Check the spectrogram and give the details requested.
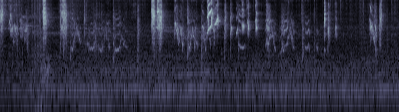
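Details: Pet budgies chirping: bursts of sharp, high squawky chirps and short warbled notes, scattered irregularly with brief loud peaks and quieter chatter between, plus a faint steady low hum indoors.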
